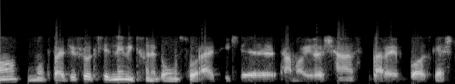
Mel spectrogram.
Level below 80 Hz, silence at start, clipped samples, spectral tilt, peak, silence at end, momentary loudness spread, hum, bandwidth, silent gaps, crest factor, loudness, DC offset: -68 dBFS; 0 s; under 0.1%; -7 dB/octave; -4 dBFS; 0 s; 4 LU; none; 7 kHz; none; 16 dB; -20 LUFS; under 0.1%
